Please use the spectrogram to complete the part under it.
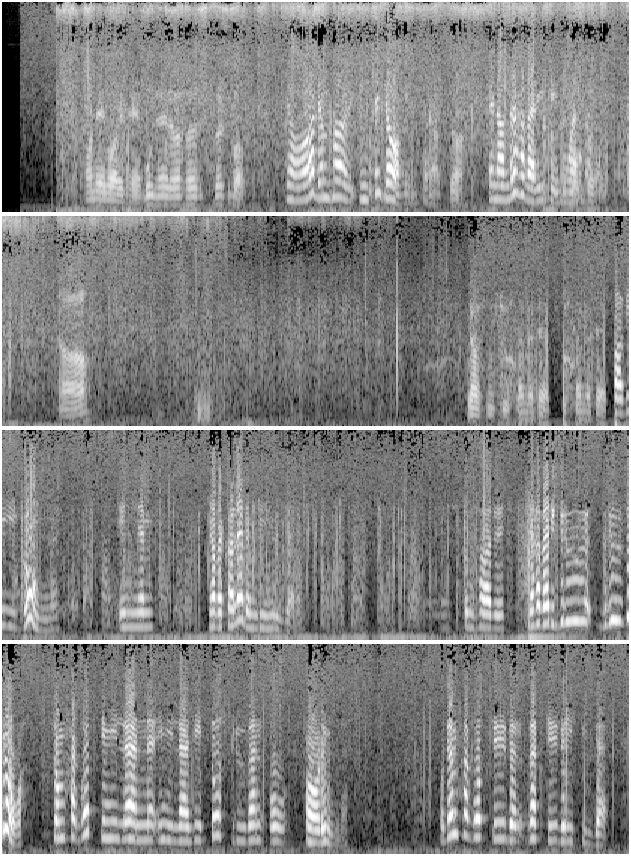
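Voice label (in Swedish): Järbo Gästrikland, dialekter; Folkminnen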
